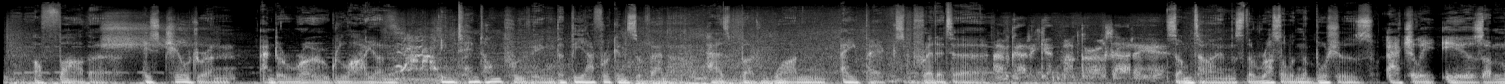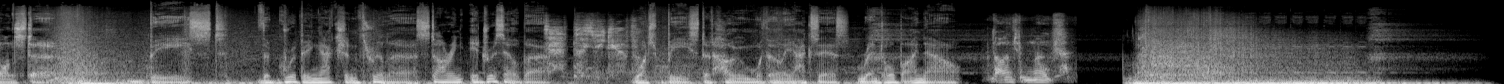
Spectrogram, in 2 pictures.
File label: Movie Trailer; BEAST; Sony Pictures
